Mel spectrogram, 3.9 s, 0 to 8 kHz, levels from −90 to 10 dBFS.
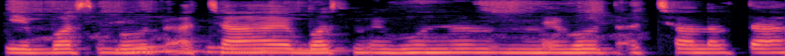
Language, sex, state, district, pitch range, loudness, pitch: Hindi, female, Bihar, Purnia, 200-205 Hz, -19 LUFS, 200 Hz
